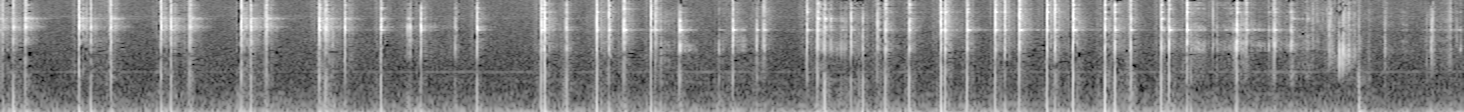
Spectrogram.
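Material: Glass.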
